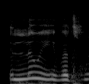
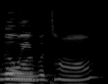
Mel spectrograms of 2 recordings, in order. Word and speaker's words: Louis Vuitton: Louis Vuitton. – Louis Vuitton.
